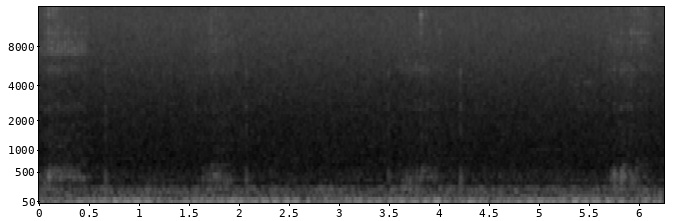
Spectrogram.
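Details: Senior cat Heidi, once a shelter cat in New York City, purrs while being massaged, a continuous deep rumble broken by faint rhythmic breath pulses about every two seconds.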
